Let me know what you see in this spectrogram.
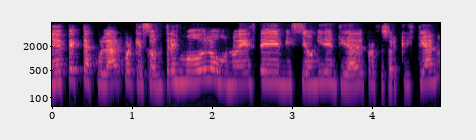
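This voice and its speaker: At a moderate pace, the somewhat breathy voice keeps very even loudness and fairly even intonation. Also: woman, fairly high pitch for a woman. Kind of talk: radio interview. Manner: halting, many fillers.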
